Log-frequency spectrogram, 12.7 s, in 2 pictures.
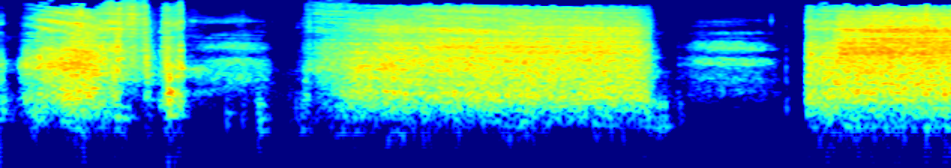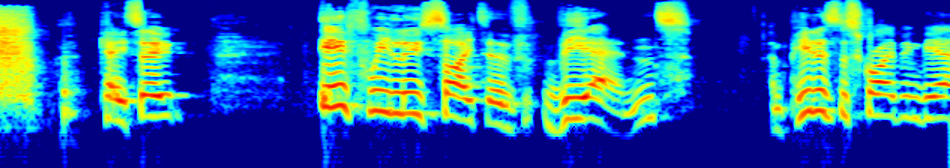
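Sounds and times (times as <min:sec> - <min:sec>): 
balloon being blown up: 0:00.0 - 0:01.4, 0:02.0 - 0:04.5, 0:05.3 - 0:06.8
speech: 0:07.0 - 0:07.6, 0:08.5 - 0:12.6.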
